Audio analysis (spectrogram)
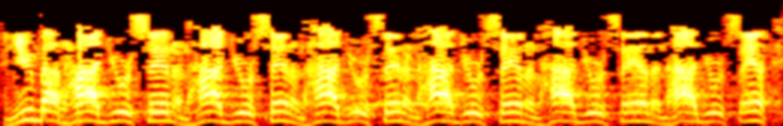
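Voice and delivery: ordinary talk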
